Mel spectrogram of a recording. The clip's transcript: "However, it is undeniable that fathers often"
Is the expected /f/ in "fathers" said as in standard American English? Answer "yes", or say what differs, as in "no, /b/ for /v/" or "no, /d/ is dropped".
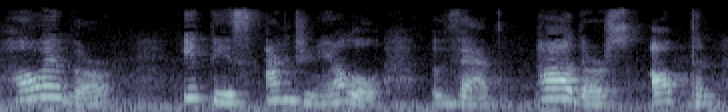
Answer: no, /p/ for /f/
